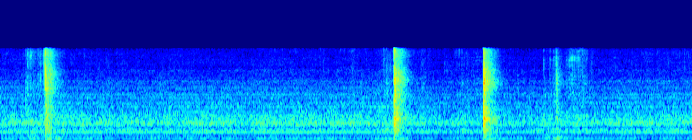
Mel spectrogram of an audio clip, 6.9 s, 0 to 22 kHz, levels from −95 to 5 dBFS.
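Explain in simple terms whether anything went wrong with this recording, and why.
The whole clip, from start to finish, carries a gritty hiss that rises and falls with the loudness of the sound, and sudden sharp sounds come out rough and crackly. It is also dull, with nothing above about 5.3 kHz. This is 4-bit ADPCM compression, applied heavily: each sample is stored as a tiny guessed step, so the small errors become hiss, and the step can't grow quickly enough to follow sudden changes.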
